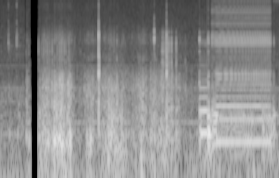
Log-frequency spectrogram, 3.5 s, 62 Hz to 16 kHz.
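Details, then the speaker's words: WD Scorpio Blue 2.5-inch SATA hard drive (PCB 2060-77185): faint scratchy whir with light ticks, then a steady low buzz as the spindle motor spins but cannot reach full speed; cause loose motor contacts, fix resolder/replace contacts or PCB. "Symptom: the motor can spin but cannot reach its full speed. Cause: lose motor contacts. Solution: resolder, replace the loose contacts or replace the PCB. Here is the sound from the loose motor contacts problem hard drive."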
